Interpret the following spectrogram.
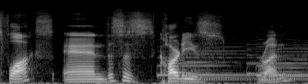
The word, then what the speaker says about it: Cardes: phlox and this is cardi's run i think it's pronounced cardis uh i only end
